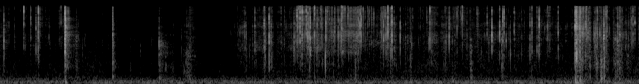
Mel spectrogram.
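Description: Plastic packaging wrap crinkling and tearing as it is cut and pulled off a plastic toy container, with scattered clicks and crackles. There is a denser run of crinkling about halfway through and a sharp snap near the end.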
